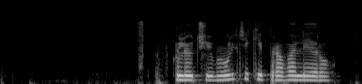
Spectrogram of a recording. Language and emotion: Russian, neutral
